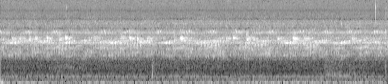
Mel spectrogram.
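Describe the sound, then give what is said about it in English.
A steady, continuous hum of insects, a dense high chirring chorus that holds an even level throughout with faint low rumble beneath and no voices. “You silently stroll, taking in your surroundings and listening to the hum of insects.”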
